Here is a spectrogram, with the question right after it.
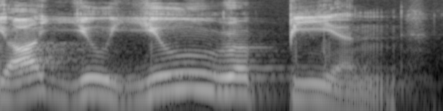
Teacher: Neste caso, eu consideraria um som de consoante e não um som de vogal, embora eu veja uma vogal. A verdade é um ditongo, são duas vogais, um E e um U, mas tem som de Y.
